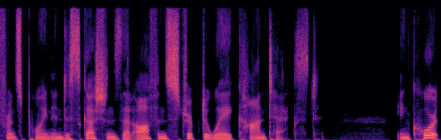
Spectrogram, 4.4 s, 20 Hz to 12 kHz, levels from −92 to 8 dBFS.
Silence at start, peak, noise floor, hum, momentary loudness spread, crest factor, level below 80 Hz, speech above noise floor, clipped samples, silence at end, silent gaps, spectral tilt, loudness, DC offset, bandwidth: 0 s; -8 dBFS; -67 dBFS; none; 11 LU; 20 dB; -48 dBFS; 42 dB; under 0.1%; 0 s; 3.91-3.97 s; -4.5 dB/octave; -26 LUFS; under 0.1%; 12 kHz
